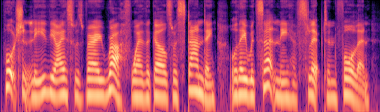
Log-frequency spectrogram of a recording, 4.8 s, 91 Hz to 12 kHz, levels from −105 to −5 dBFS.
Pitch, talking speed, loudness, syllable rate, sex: 185 Hz, 240 wpm, -18 LUFS, 7.3 syllables/s, female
